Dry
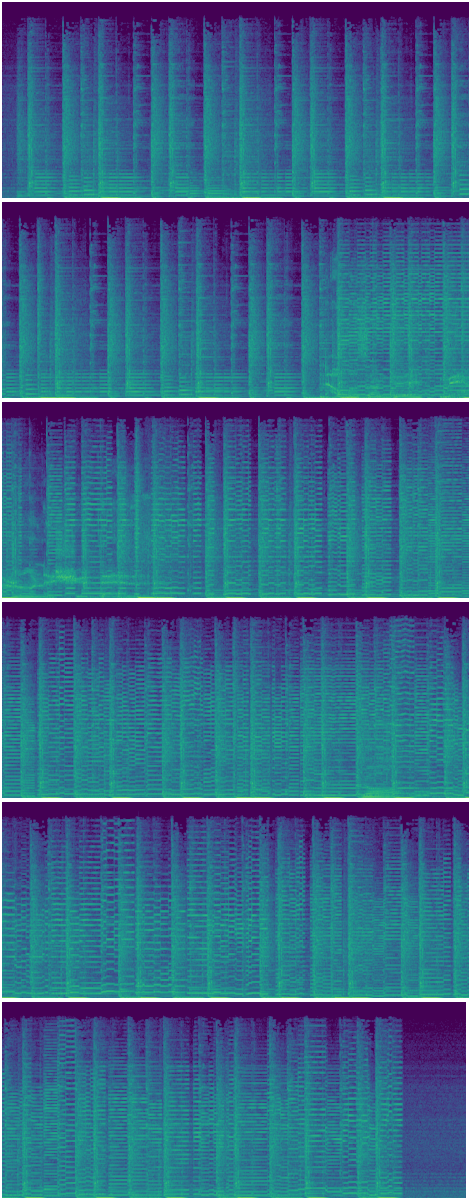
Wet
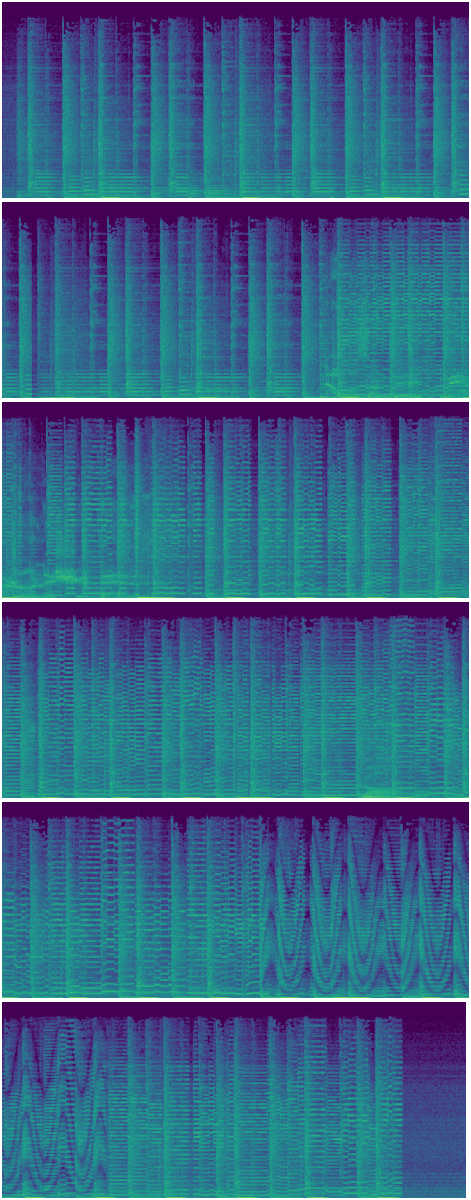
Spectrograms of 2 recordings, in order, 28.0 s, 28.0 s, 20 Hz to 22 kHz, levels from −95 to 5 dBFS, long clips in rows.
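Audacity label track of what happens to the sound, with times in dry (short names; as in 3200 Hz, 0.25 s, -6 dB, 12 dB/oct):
4.960000	5.420000	fade in, from -20.5 dB
21.270000	24.390000	phaser stages 8, 2.7 Hz, lowest notch 570–3200 Hz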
